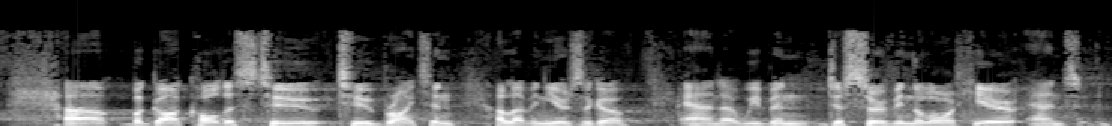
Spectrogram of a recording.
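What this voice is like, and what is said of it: Canadian twang. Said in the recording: “I'm originally from Canada, as you can tell from the twang in my voice. I'm not from these parts.”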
